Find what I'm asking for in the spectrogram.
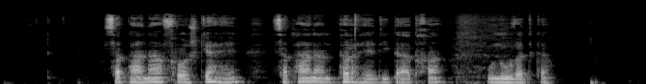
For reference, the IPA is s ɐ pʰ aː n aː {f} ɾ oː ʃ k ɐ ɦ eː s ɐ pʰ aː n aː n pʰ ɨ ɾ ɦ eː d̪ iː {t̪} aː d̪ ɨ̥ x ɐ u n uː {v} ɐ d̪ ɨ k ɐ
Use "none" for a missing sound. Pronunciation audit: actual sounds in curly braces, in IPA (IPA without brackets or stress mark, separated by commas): f, d̪, v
